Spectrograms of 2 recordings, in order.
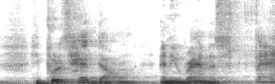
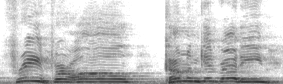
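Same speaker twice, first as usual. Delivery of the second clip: high, slow announcer call; 11 semitones higher, slower than usual. A narrator's reading. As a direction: call it out across the field. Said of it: "Then the man called".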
